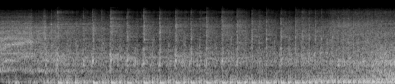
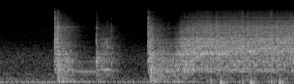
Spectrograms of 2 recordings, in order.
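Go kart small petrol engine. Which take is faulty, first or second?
second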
